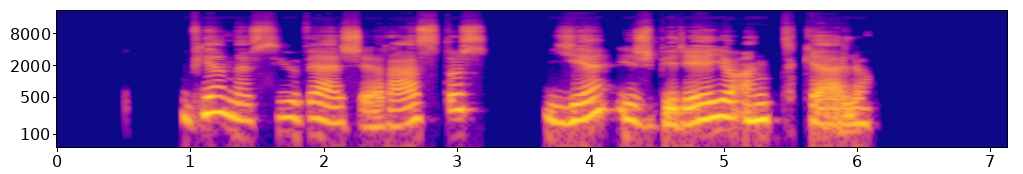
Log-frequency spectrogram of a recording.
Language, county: Lithuanian, Kaunas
